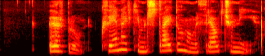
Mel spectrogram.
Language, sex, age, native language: Icelandic, female, 11, Icelandic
